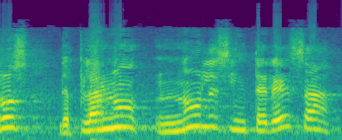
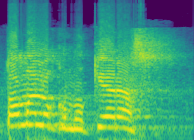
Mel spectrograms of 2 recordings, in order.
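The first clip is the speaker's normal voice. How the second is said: a high, indignant wife's retort; wife answering her husband, proud and offended; 8 semitones higher than usual. Acted. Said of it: "la otra también bien orgullosa".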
